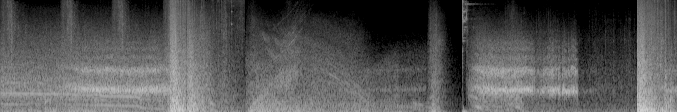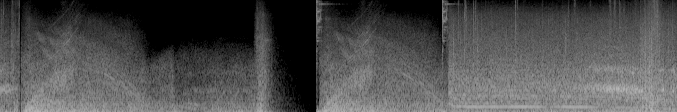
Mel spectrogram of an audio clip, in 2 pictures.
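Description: A racing car engine roars at high speed.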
